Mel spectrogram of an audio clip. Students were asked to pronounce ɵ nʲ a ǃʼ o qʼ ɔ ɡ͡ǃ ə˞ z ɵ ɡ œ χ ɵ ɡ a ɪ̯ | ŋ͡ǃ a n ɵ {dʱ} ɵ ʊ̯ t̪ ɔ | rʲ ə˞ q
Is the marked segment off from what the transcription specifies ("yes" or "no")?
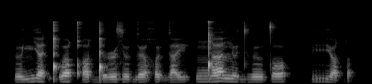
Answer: no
